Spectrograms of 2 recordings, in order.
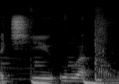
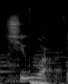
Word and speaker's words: chihuahua: Oh my god, a chihuahua. Is it chihuahua? Don't break my teeth. Like, seriously, let me just spell it again. C-H-I-H-U-A-H-U-A.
